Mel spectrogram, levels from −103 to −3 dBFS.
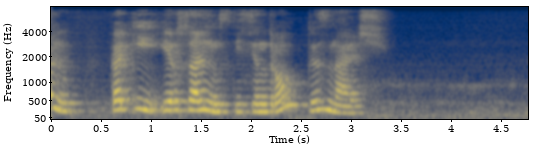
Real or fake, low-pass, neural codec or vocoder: fake; 7.2 kHz; autoencoder, 48 kHz, 32 numbers a frame, DAC-VAE, trained on Japanese speech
